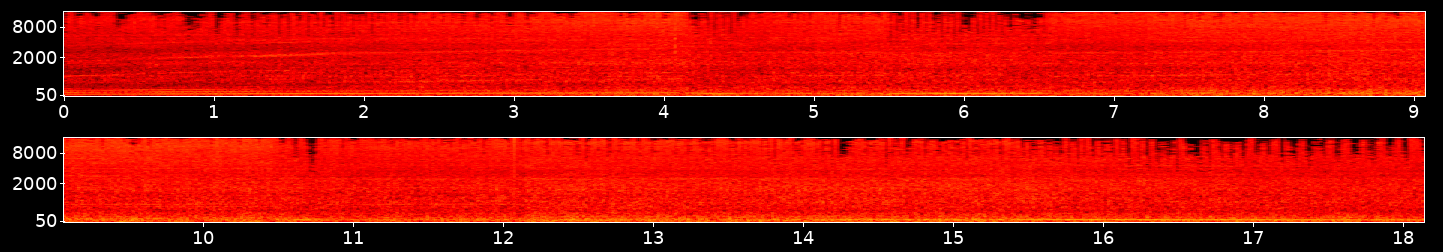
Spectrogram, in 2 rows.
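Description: Honda CBR650F's inline-four engine pulling away and rising in pitch for about four seconds. It changes pitch sharply around four seconds and again near ten seconds, then runs steadily at road speed, with a steady rush of air noise underneath.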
